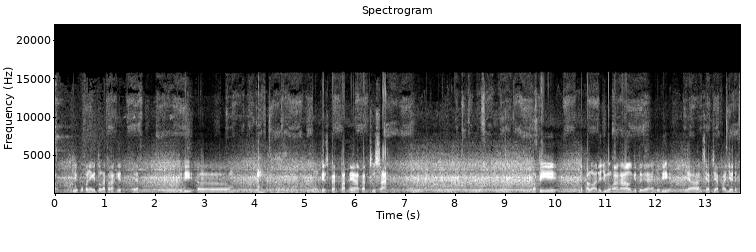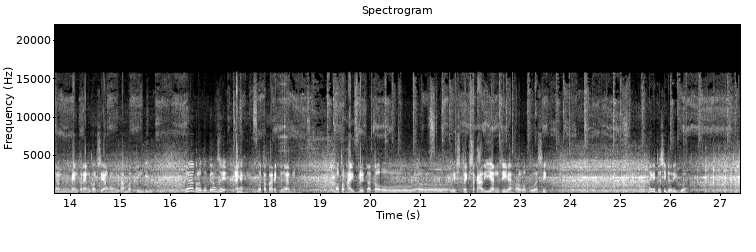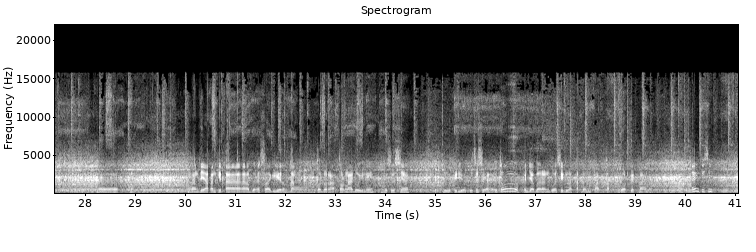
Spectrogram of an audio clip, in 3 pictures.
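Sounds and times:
two-stroke motorcycle engine: 0:00.0 - 0:41.0
wind and road noise: 0:00.0 - 0:41.0.

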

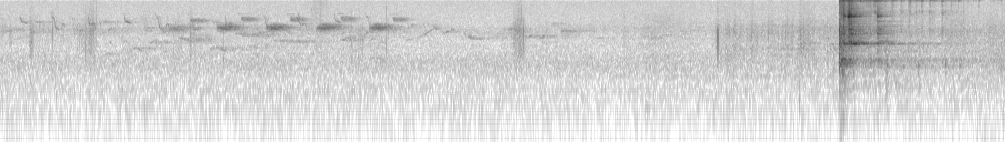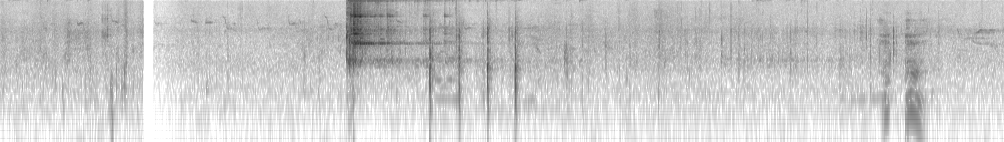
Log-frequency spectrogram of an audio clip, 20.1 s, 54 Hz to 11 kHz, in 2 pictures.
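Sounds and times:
disc clinking in basket: 0:08.4 - 0:10.5, 0:13.5 - 0:16.0, 0:17.4 - 0:18.3
disc striking metal chains: 0:08.4 - 0:10.6, 0:13.5 - 0:16.0, 0:17.4 - 0:18.4.

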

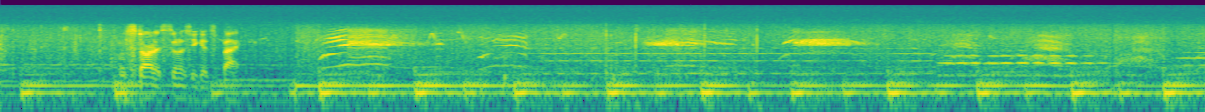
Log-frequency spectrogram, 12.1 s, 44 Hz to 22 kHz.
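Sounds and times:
film score music: 0:00.0 - 0:12.0
high sliding animal calls: 0:03.2 - 0:05.4, 0:06.5 - 0:08.7, 0:09.5 - 0:11.6.

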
